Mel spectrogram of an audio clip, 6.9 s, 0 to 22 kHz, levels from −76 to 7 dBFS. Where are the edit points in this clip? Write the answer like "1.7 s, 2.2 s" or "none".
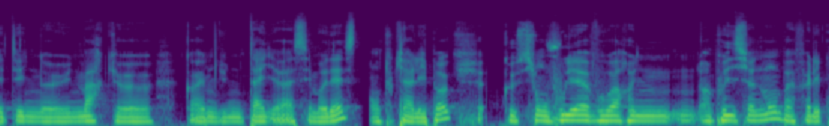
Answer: none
